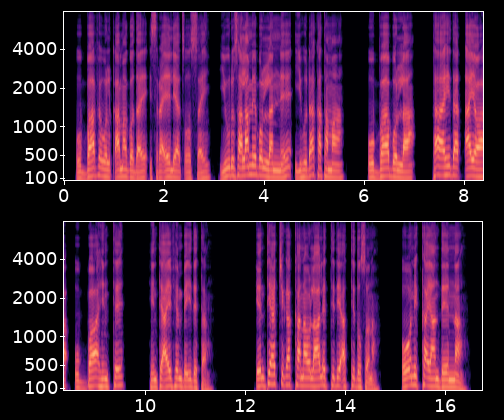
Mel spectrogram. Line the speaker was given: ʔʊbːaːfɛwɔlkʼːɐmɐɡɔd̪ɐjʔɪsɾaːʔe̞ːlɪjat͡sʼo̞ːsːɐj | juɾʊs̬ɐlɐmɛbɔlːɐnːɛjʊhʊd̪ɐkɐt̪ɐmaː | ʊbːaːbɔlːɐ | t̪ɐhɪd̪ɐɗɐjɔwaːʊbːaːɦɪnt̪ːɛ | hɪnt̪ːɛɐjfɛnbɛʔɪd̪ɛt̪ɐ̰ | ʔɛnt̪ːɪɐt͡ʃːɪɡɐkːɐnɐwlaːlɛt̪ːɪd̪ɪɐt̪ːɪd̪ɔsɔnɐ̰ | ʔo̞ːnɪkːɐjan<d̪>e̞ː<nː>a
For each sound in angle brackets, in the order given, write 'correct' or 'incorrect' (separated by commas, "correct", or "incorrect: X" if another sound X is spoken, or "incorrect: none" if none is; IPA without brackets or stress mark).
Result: correct, correct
